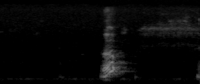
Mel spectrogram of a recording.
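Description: Near silence, then about a second in a single short spoken exclamation, "Oh," rising in pitch.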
